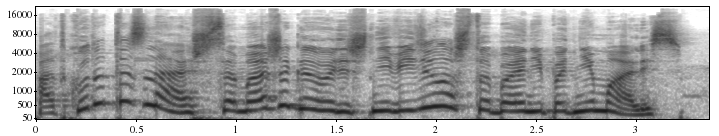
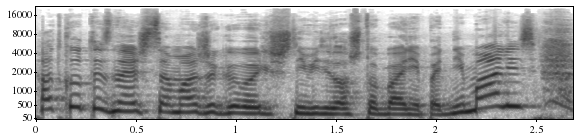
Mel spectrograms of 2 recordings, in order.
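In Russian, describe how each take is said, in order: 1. Читается наигранным голосом персонажа. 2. Читается быстро, её обычным голосом. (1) "а потом ее голосом стараться читать тот, который я выбрала" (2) "я буду читать обычным голосом все варианты быстренько"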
